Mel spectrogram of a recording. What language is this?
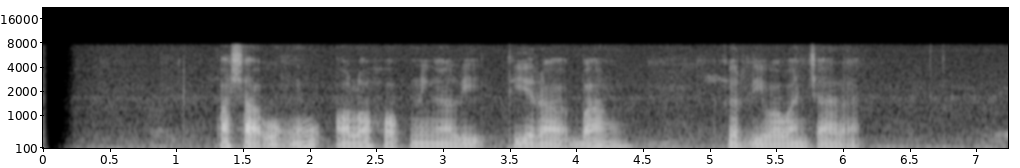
Sundanese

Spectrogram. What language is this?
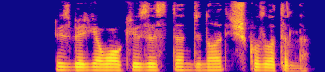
Uzbek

